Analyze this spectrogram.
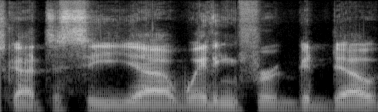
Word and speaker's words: Godot: Got to see Waiting for Godot. They pronounce it Gatto for some reason in this performance, which is odd.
